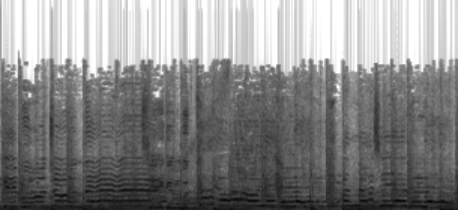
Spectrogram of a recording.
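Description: Korean pop song playing: a female voice singing over an upbeat dance-pop backing with a steady beat.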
